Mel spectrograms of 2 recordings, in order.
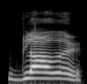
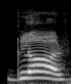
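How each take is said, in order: First: ग्लोवर said in two syllables, glow-ver; pronunciation glower. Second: ग्लोर said in one syllable, glore; pronunciation glore. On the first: Teacher giving a pronunciation of ग्लोवर to her class. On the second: Teacher giving another pronunciation, ग्लोर, to her class. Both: Shown as a demonstration. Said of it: "इसको बहुत pronunciation है".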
